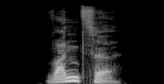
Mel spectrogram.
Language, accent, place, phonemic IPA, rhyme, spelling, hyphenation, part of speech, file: German, Germany, Berlin, /ˈvantsə/, -antsə, Wanze, Wan‧ze, noun, De-Wanze.ogg
- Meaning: 1. a heteropteran; an insect of the suborder Heteroptera, a bug (in the strictest sense) 2. bug, wire, wiretap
